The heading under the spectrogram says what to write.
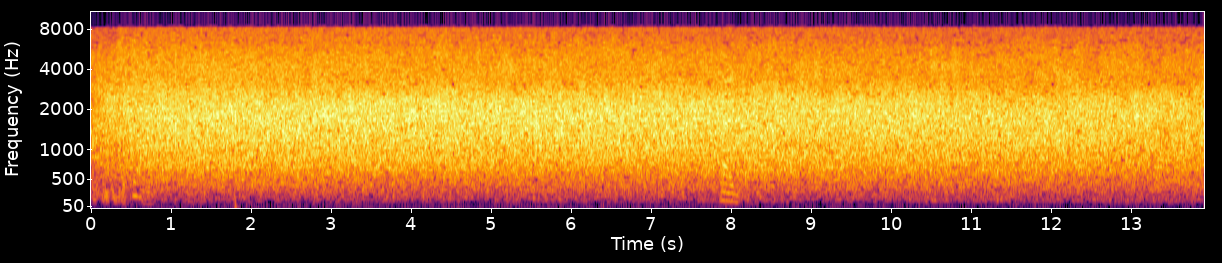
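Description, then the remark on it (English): Steady, sustained applause from an audience thanking four panelists at a panel event, lasting about fourteen seconds, a dense wash of many hands clapping at an even, fairly loud level with no one speaking over it. “But I hope you will join me in thanking our four panelists for their”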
